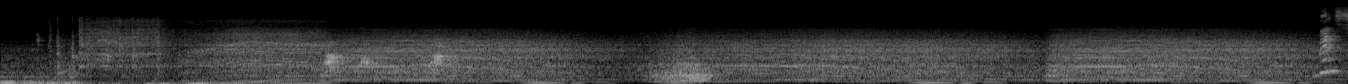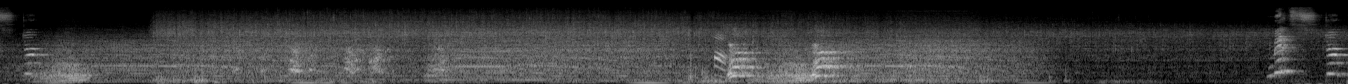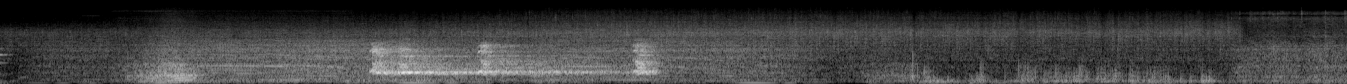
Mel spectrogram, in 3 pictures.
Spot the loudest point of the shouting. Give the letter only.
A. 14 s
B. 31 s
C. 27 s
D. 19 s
C.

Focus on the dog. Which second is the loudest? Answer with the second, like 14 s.
31 s.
